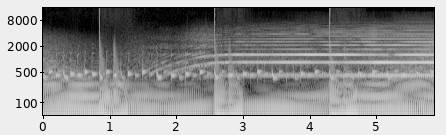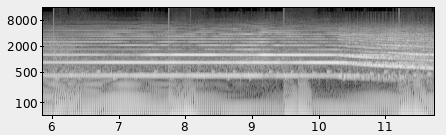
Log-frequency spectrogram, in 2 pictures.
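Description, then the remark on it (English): Air raid sirens wail steadily at sunrise, a sustained rising tone that climbs and holds loud over a rumbling low background, with no one speaking. “Sunrise and sirens.”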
